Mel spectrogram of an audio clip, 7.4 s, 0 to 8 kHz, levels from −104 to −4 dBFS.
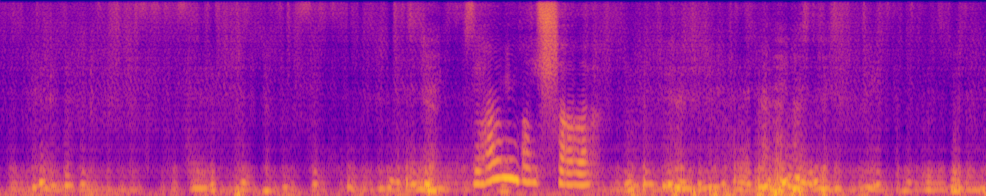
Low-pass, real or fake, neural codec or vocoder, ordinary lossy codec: none; fake; codec, 16 kHz, 0.5 kbps, FreqCodec, smaller model; none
